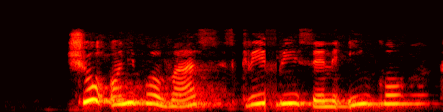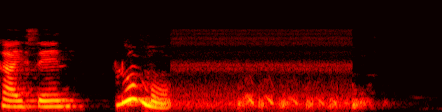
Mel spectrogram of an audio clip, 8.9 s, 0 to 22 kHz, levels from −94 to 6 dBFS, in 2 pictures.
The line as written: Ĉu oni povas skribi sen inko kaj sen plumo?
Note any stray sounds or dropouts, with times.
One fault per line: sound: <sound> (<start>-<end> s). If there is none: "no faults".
sound: dropout (2.6-2.8 s)
sound: laugh (6.8-7.9 s)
